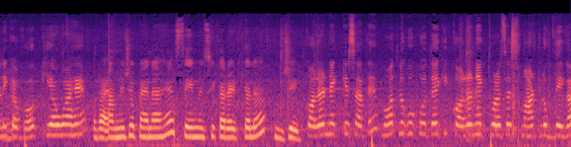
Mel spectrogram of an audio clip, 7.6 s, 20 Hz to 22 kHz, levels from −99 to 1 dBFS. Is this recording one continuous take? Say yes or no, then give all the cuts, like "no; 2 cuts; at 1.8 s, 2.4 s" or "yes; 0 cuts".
no; 1 cut; at 1.5 s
